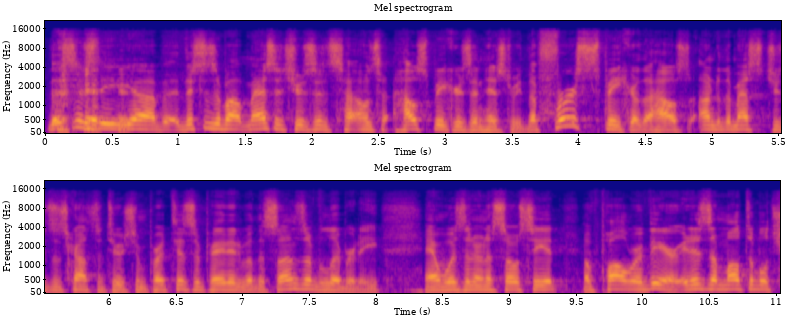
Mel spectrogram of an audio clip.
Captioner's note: laughter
